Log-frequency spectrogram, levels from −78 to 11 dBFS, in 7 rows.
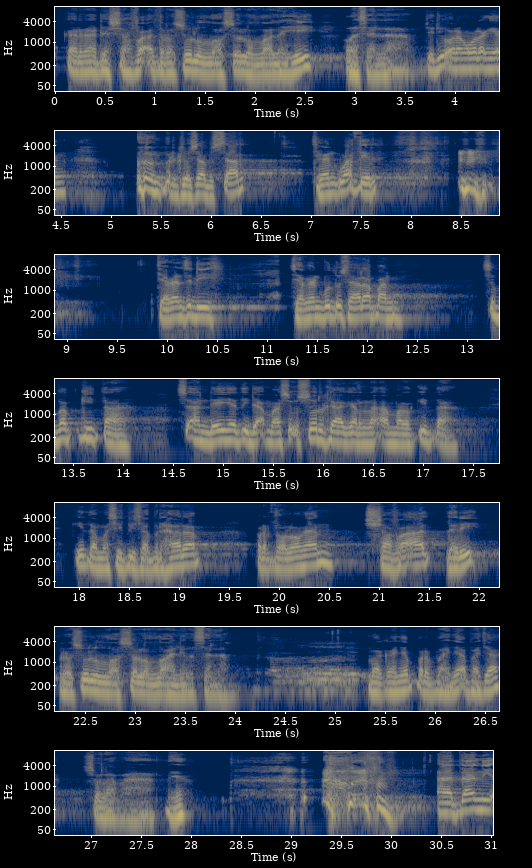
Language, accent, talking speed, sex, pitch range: Indonesian, native, 90 wpm, male, 125-160 Hz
